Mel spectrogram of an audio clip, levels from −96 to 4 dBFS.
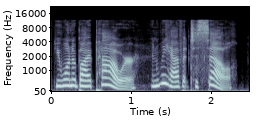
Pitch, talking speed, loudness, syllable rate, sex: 245 Hz, 265 wpm, -15 LUFS, 5.7 syllables/s, female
